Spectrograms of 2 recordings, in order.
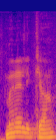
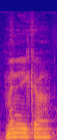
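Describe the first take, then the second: The two takes are said the same way.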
